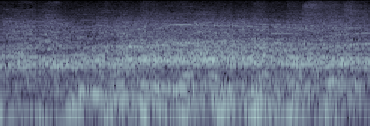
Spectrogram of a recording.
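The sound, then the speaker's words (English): A large crowd of teenage fans screams and shouts continuously at the Summer in the City YouTube conference at London's Alexander Palace, a dense, loud wall of high-pitched cheering that holds steady throughout with no single voice standing out. “Braving the screaming hordes of teenage fans”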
